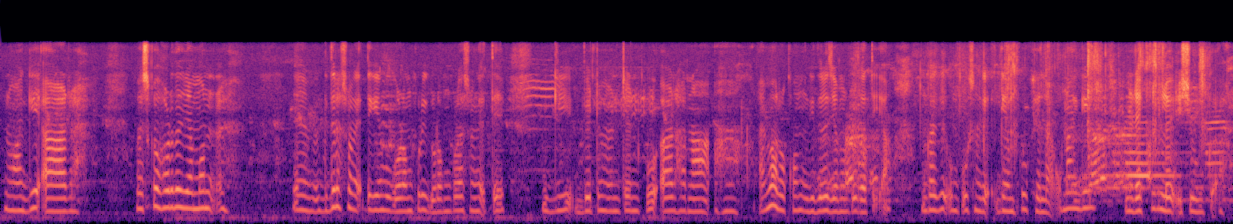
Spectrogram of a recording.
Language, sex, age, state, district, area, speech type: Santali, female, 18-30, West Bengal, Malda, rural, spontaneous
